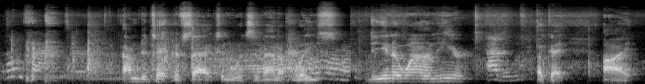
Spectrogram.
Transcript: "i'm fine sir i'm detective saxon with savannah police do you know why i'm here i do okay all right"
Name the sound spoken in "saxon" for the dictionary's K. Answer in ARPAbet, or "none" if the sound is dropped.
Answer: K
